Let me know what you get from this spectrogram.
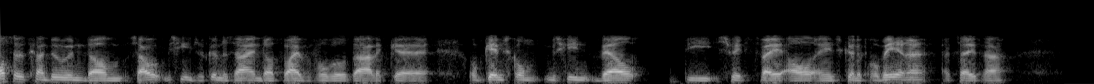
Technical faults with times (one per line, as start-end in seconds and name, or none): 0.00-10.94 RealAudio 14.4 codec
